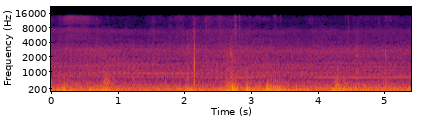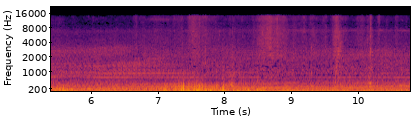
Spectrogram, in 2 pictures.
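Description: Diesel engine of heavy machinery running steadily with a low rumble, with a few short knocks about two to three seconds in.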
